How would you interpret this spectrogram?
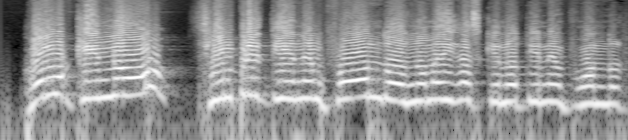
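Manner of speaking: customer's stunned outcry, pitched high; outraged disbelief. Acted. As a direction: shoot up in shocked outrage at the clerk. Customer protests bounced cheque.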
